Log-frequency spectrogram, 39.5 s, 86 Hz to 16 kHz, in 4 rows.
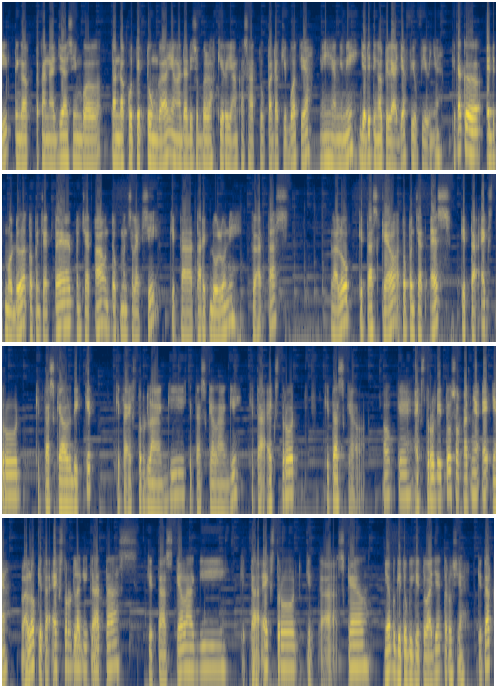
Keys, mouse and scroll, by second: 9.4 Tab, 10.1 alt+shift+middle click, 10.8 a, 13.7-16.3 drag, 16.9 s, 18.9 e, 20.3 s, 21.3 e, 22.8 s, 24.2 e, 25.3 s, 27.5 alt+shift+middle click, 29.8 alt+shift+middle click, 30.0 e, 32.5 s, 34.0 alt+shift+middle click, 34.2 e, 34.9 s, 36.9 e, 38.2 e.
